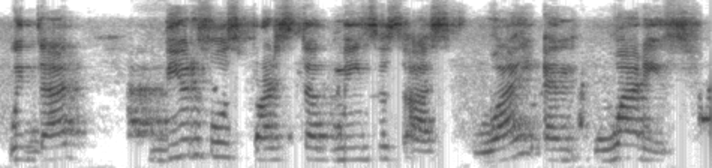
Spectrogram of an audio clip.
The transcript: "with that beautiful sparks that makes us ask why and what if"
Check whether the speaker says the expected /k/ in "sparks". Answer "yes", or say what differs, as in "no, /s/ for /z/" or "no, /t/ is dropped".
no, /k/ is dropped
